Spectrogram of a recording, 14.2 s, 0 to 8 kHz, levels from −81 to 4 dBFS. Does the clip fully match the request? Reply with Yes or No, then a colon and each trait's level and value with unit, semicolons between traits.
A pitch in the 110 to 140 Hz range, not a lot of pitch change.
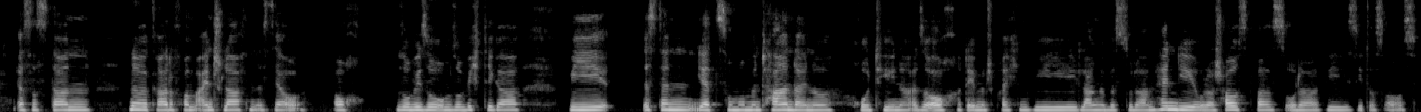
No: high, 195 Hz; narrow, 1.7 semitones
